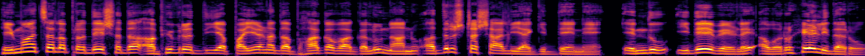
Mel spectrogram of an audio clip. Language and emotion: Kannada, neutral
